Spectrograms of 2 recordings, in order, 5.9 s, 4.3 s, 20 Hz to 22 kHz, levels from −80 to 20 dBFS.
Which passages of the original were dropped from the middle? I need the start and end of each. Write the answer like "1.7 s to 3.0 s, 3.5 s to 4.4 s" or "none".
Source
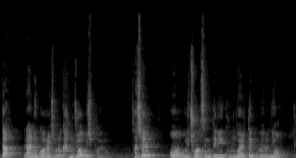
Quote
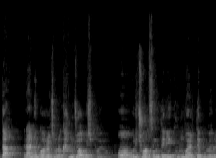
2.2 s to 3.2 s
